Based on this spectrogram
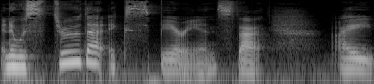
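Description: In a plain, everyday voice, a woman speaks at a fairly slow pace with medium pitch and lively intonation on a very clean recording with a silent background. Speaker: podcast co-host. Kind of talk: scripted narration.

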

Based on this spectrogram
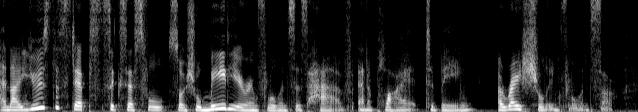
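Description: Hardly pausing, a woman with an Australian accent talks at a moderate pace in a medium pitch with ordinary pitch variation. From Australia, Western Sydney. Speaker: journalist and author. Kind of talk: interview.

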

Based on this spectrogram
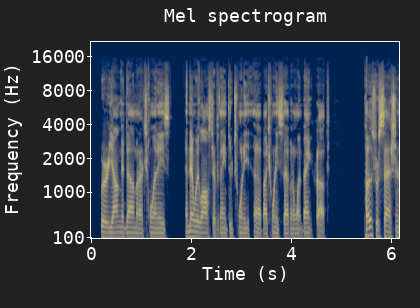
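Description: Here a man talks with a Southern US accent. His pitch sits fairly low, and his intonation stays fairly even. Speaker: real estate investor. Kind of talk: casual interview.

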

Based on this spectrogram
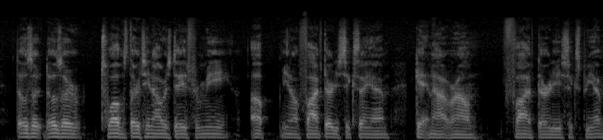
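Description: Very deep, low male voice with an American accent, monotone and flat, at a moderate pace against a quiet background. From US Northeast (South Jersey, Philadelphia area). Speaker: pro football player. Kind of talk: interview.

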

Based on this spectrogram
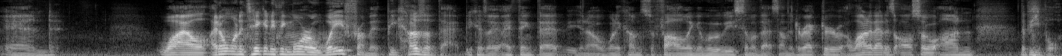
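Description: At a very fast pace, a man with a fairly low pitch and ordinary pitch variation speaks in a bright, sharp tone, his loudness swinging widely. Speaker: college radio host. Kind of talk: casual chat. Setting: recording from his room.

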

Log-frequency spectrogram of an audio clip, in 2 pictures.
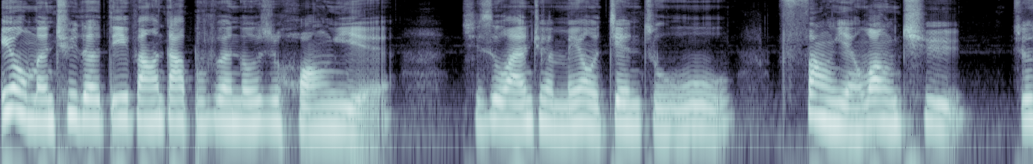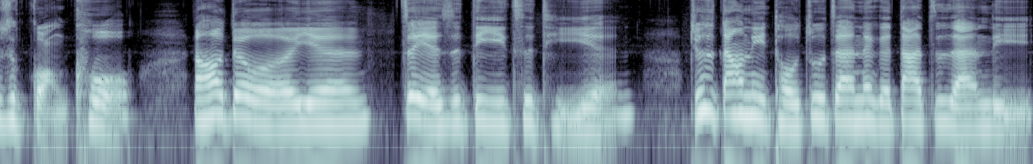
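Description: A woman with a Taiwanese accent speaks at a moderate pace and medium pitch with fairly even intonation, on a very clean recording with a silent background. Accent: Taiwanese Mandarin. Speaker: illustrator. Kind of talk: interview.

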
